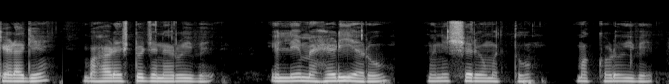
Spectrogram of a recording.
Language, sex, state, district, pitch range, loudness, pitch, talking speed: Kannada, female, Karnataka, Bidar, 145-155 Hz, -18 LUFS, 150 Hz, 90 wpm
